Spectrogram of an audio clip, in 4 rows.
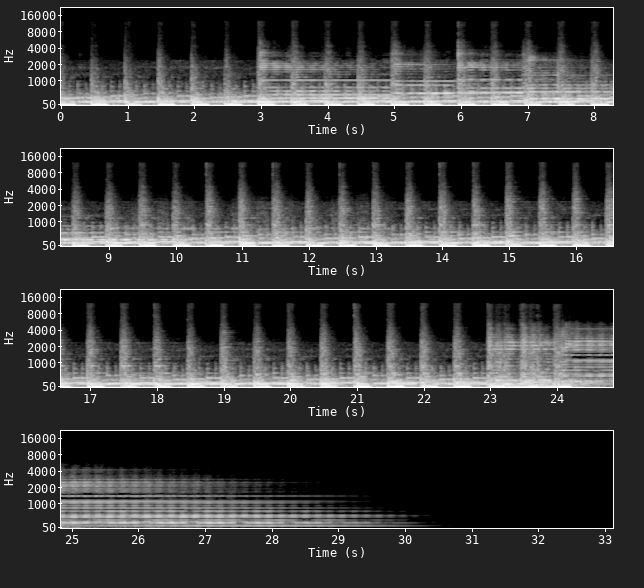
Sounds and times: Effects unit: 0.0s - 30.8s
Music: 0.0s - 31.0s.

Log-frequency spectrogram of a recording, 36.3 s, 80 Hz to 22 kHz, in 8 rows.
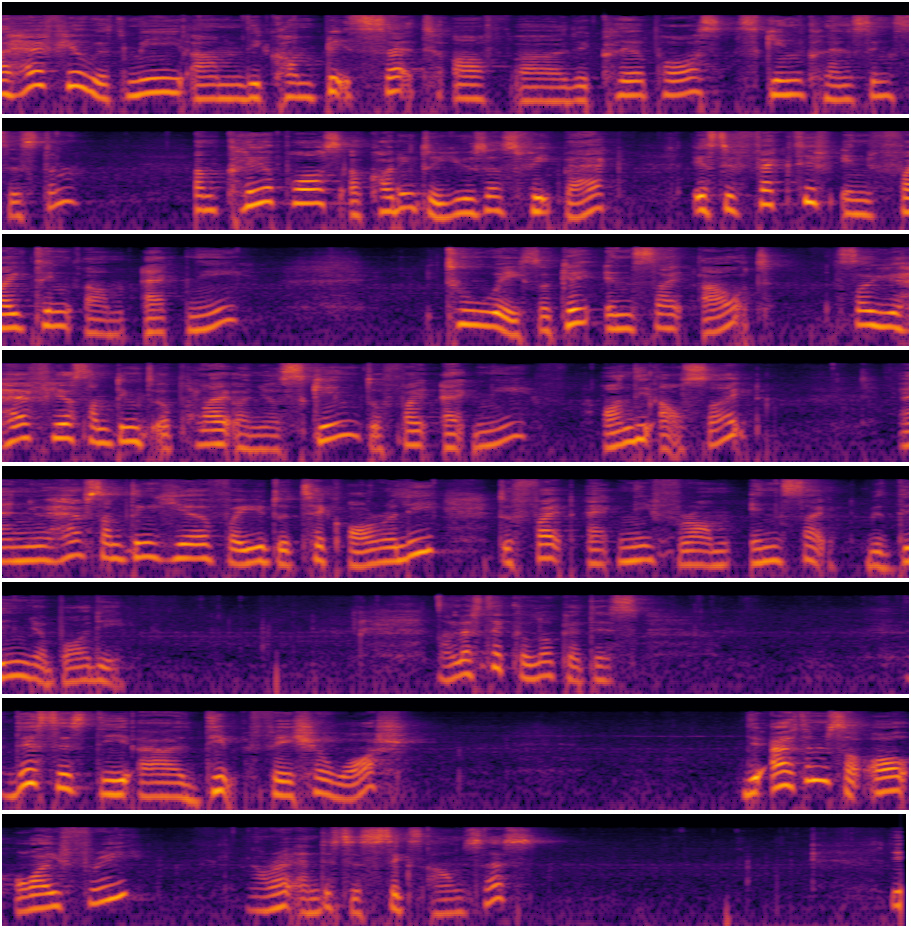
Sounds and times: Speech: 0.0s - 5.0s, 5.6s - 10.4s, 11.2s - 17.5s, 18.1s - 23.4s, 24.9s - 26.0s, 27.2s - 29.4s, 31.0s - 34.6s.

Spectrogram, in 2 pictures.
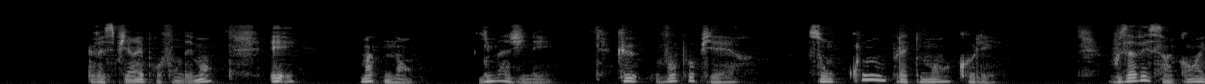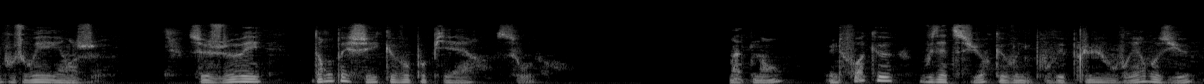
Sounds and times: Speech: 0.9s - 3.0s, 3.6s - 10.1s, 11.1s - 13.2s, 13.8s - 17.8s, 19.4s - 24.0s.

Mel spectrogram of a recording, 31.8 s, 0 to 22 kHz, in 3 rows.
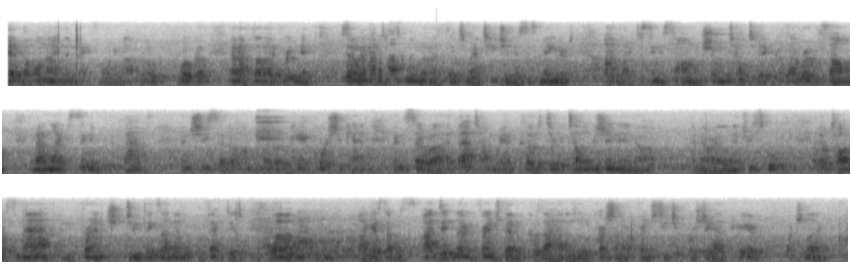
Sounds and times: Inside, large room or hall: 0.1s - 31.7s
Speech: 0.1s - 31.7s.

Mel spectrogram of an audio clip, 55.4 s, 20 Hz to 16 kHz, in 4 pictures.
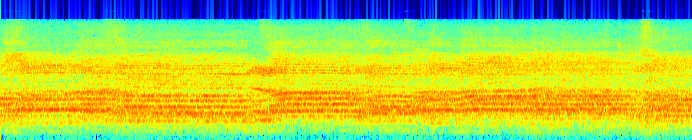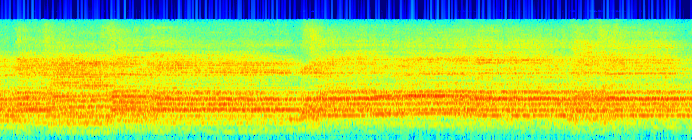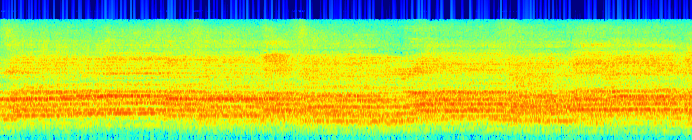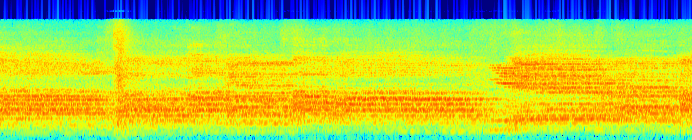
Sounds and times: Music: 0.0s - 55.3s.

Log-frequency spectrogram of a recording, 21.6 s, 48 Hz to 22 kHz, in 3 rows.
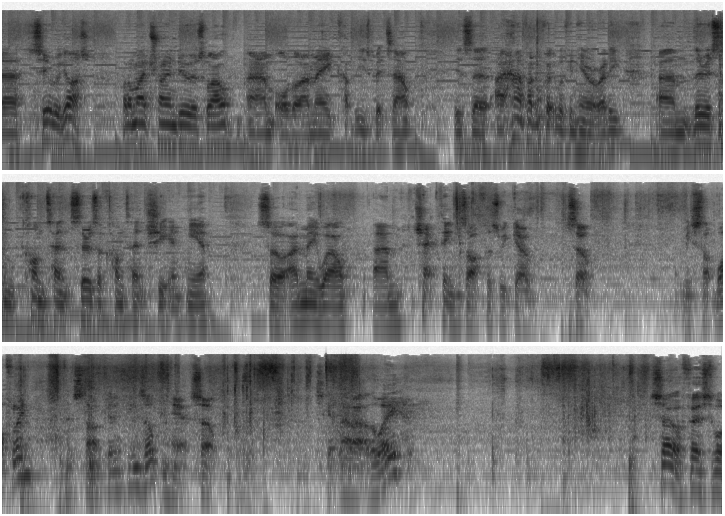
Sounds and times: Speech: 0.0s - 13.2s, 14.0s - 16.6s, 17.6s - 18.6s, 20.9s - 21.6s.

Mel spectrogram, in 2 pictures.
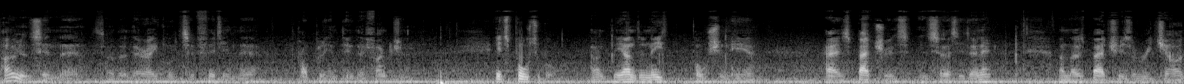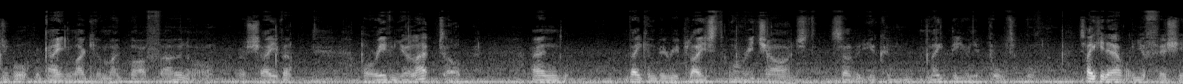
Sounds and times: Speech: 0.0s - 4.2s, 4.9s - 7.6s, 8.2s - 14.8s, 15.4s - 16.5s, 17.1s - 23.6s.

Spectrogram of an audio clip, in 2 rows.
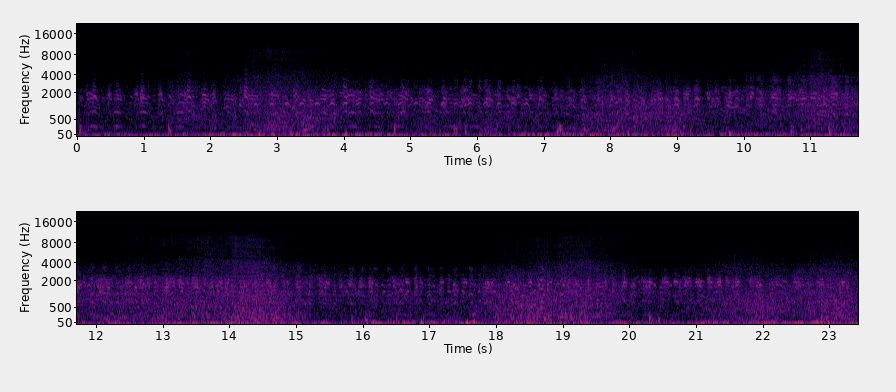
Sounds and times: Honk: 0.0s - 23.4s.

